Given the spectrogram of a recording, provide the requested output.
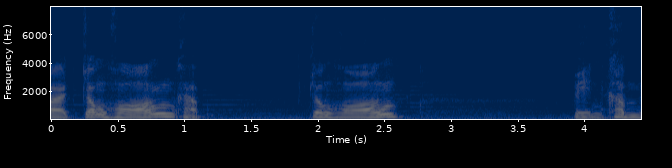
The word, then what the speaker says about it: จองหอง: ว่า จอง หอง ครับ จอง หอง เขียน จ จ จาน อ่า งู ห หีบ อ่า งู รวม กัน แล้ว อ่าน ว่า จอง หอง ครับ จอง หอง เป็น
